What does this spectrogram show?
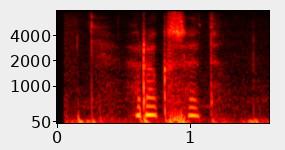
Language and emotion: Russian, neutral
